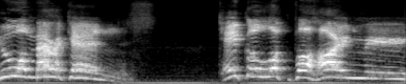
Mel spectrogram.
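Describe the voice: Shouting in a put-on character voice, fairly high-pitched and menacing, at a very slow pace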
